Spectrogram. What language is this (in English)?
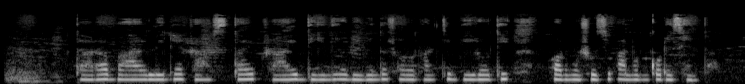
Bangla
